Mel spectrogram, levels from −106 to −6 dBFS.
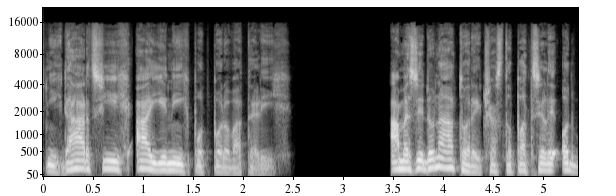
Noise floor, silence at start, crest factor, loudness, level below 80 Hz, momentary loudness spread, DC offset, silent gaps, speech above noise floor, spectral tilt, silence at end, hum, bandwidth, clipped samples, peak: under -90 dBFS; 0.05 s; 18 dB; -20 LUFS; -50 dBFS; 13 LU; under 0.1%; 2.52-3.46 s; over 70 dB; -5 dB/octave; 0 s; none; 16 kHz; under 0.1%; -4 dBFS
